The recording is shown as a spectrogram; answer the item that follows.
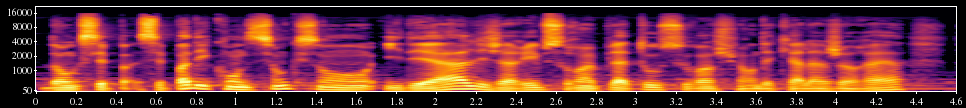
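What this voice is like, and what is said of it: Noticeable non-French accent. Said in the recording (French): “j'ai un accent, donc euh, c'est ce que les gens remarquent en premier quand, quand, quand je me mets à parler”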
